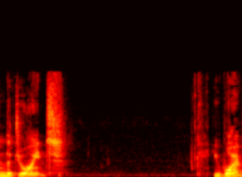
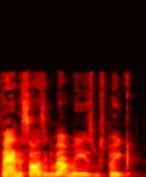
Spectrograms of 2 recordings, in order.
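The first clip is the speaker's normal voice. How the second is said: quiet, calm self-affirmations; soft affirmation voice; 6 semitones lower, 7 dB quieter, faster than usual. Shown as a demonstration. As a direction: murmur them like a mantra. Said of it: "Just affirm, affirm, affirm".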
